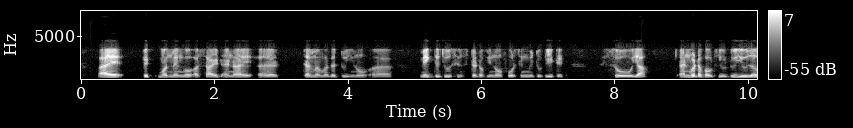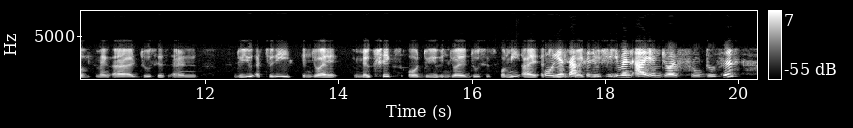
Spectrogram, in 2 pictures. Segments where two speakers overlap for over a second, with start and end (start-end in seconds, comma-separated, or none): 17.1-18.4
